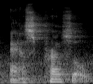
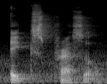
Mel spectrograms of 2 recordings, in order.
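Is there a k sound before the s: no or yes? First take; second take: no; yes. First: The word starts with a plain s sound. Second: The word starts with a throaty ks sound. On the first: The speaker calls it right. "espresso 不是expresso" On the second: The speaker calls it wrong. "就是喉咙那边的x"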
